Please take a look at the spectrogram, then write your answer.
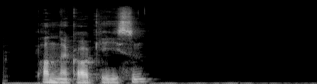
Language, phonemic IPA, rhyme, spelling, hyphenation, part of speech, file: Norwegian Bokmål, /ˈpanːəkɑːkəiːsn̩/, -iːsn̩, pannekakeisen, pan‧ne‧ka‧ke‧is‧en, noun, Nb-pannekakeisen.ogg
- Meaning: definite singular of pannekakeis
